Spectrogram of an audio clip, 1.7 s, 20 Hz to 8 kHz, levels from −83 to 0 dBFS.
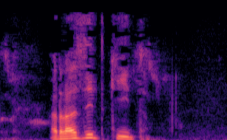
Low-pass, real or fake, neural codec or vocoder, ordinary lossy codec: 7.2 kHz; fake; codec, 16 kHz, 4 kbps, X-Codec, HuBERT features, trained on LibriSpeech; MP3, 32 kbps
